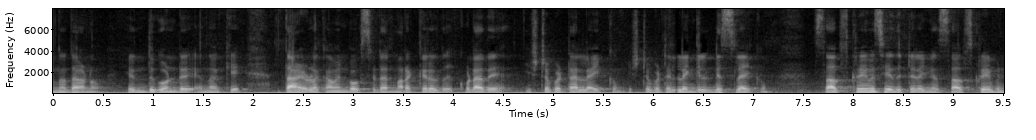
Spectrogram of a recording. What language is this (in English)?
Malayalam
